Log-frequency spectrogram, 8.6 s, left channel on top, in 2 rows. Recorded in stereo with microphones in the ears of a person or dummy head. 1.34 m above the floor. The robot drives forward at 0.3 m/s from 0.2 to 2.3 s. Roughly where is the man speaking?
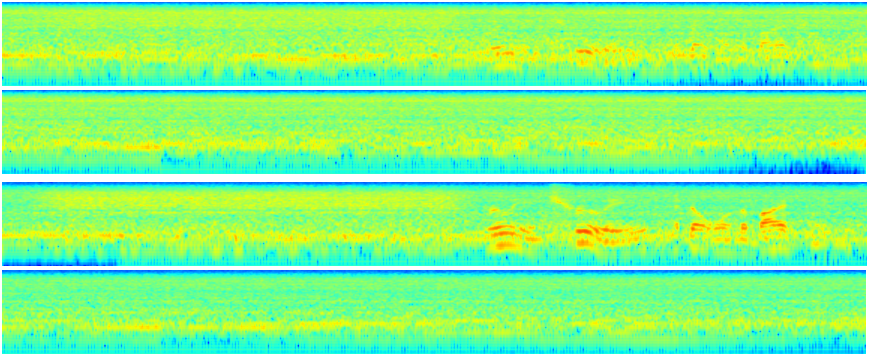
Right.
